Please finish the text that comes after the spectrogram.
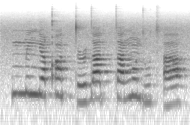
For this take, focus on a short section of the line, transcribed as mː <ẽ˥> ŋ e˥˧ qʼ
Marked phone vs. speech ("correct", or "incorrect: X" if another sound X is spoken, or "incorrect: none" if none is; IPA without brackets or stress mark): correct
